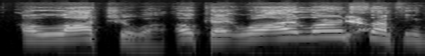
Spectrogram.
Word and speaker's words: Alachua: Listen, you did mispronounce it. It's Alachua, but I'll let that slide. It does look like it would be pronounced Alachua, but it's Alachua. Alachua.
